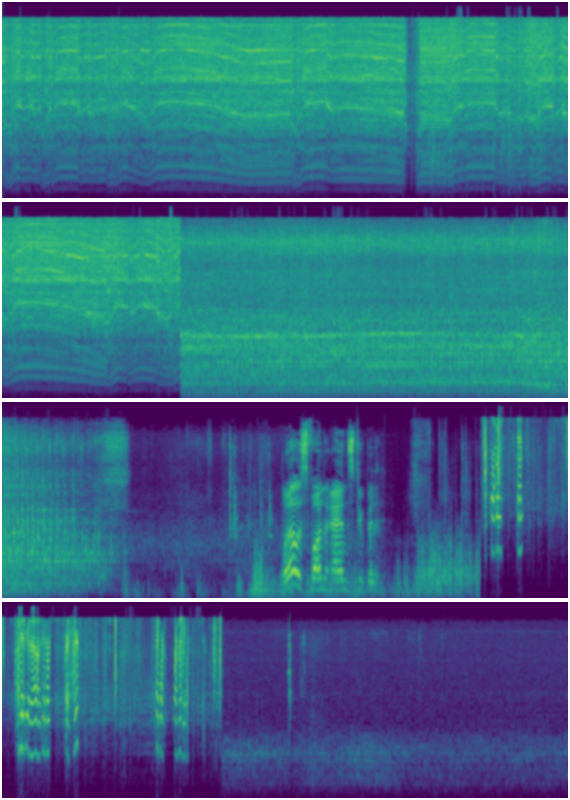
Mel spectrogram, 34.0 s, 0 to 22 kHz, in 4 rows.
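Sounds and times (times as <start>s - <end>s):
power tool motor cutting wood: 0.0s - 18.8s
grinding machine whine: 10.4s - 18.6s.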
